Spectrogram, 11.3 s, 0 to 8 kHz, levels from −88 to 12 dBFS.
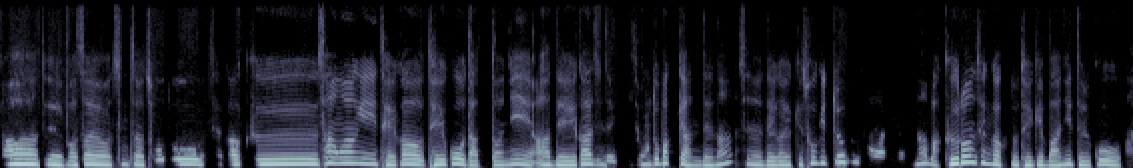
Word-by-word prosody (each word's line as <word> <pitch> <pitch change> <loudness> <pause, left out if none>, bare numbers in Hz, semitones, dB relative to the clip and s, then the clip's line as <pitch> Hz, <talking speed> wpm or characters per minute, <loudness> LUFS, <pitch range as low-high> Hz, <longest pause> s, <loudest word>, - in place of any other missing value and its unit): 아 230 +1 +7
네 210 -2 +2
맞아요. 200 +1 +2
진짜 205 -1 -4
저도 230 - 0
제가 215 0 -4
그 230 +1 +4
상황이 265 -1 0
돼가 215 +2 +1
되고 215 +3 +2
났더니 195 +3 -2
'아 200 +3 0
내가 195 +4 +2
진짜 200 -2 -7
이 - - -10 0.2
정도 210 +2 -4
밖에 265 -2 -2
안 180 -5 -2
되나? 185 - -3
진짜 205 -3 -4
내가 185 0 0
이렇게 190 +1 -3
속이 275 +6 -4
좁은 315 +4 0 0.2
사람이었나?' 200 +4 -9
막 195 -4 -7
그런 295 +7 +4
생각도 220 -8 -2
되게 185 +1 -1
많이 180 +3 -1
들고 190 0 -1
215 Hz, 335 characters per minute, -21 LUFS, 195-230 Hz, 0.2 s, 아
